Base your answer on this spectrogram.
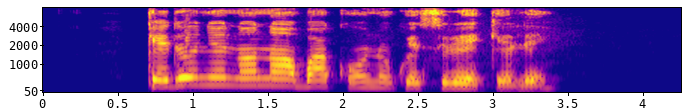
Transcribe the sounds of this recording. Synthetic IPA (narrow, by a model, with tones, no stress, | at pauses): ke˨do˦ɲe˦nɔ˦nɔ˦ɡ͡ba˦kʊ˨˦nʊ˦kʷe˦si˦ɾe˨ke˨le˦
